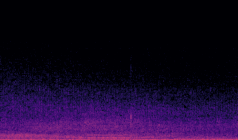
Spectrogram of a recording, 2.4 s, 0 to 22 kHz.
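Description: Propeller airplane engine in Battlefield 1 during a test flight, a steady, loud, continuous drone with no break or talk.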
